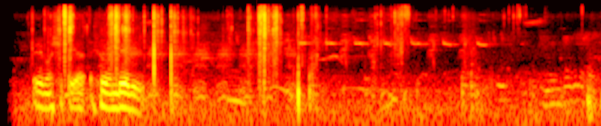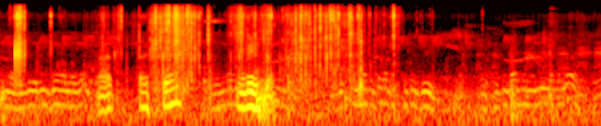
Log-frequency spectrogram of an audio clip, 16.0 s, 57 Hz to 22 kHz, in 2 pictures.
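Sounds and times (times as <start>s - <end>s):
bird chirping: 0.2s - 16.0s
hard candies clicking: 0.4s - 5.5s, 8.1s - 13.4s.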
